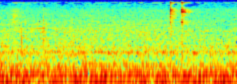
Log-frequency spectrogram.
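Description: Near silence with faint room tone, and a faint click of a computer mouse button near the end as a menu item is selected.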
